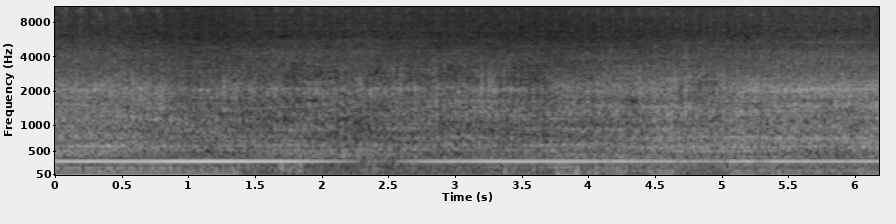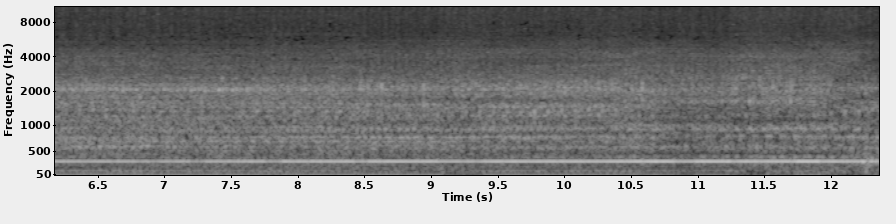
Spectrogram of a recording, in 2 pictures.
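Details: Honda S2000 at cold start idle: faint, quick, regular tap around four per second over a strong hum; owner suspects rod knock, not confirmed.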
